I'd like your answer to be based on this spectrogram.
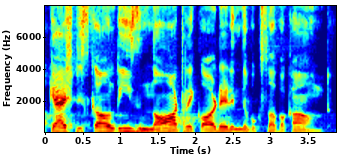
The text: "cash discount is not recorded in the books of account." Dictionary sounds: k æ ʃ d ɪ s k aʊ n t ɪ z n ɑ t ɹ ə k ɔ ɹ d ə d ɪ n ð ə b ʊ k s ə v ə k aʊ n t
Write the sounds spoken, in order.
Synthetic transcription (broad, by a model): k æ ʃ d ɪ s k aʊ n t ɪ z n ɑ t ɹ ə k ɔ ɹ d ə d ɪ n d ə b ʊ k s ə p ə k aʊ n t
